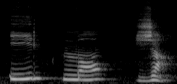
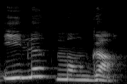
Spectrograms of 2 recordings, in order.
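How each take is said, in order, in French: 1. Le g est un son zh doux. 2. Le g est un g dur. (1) "Je dois rajouter le E pour prononcer le son ja" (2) "c'est faux bien sûr"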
